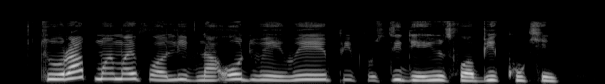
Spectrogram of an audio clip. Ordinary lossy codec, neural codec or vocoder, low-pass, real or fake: none; none; none; real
